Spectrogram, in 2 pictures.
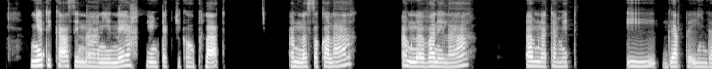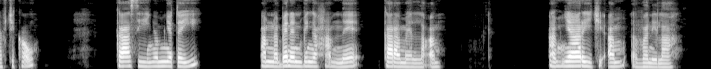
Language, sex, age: Wolof, female, 36-49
